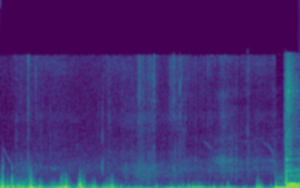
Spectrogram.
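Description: Irregular low knocks and rustling with no speech. Marimba-like mallet-percussion music starts near the end.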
